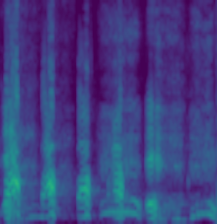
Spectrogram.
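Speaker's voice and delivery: high burst of laughter. Real, not acted. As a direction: keep cracking up. Cracking up at own story.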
